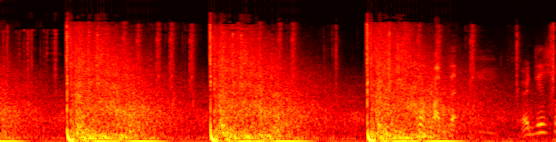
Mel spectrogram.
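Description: A game character fires a shotgun in loud bursts.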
